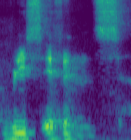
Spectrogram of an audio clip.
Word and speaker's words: Rhys Ifans: pronounce that um yeah I spent the entire time thinking it was pronounced the same way that uh Ray fines pronounced his name great finds yeah maybe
